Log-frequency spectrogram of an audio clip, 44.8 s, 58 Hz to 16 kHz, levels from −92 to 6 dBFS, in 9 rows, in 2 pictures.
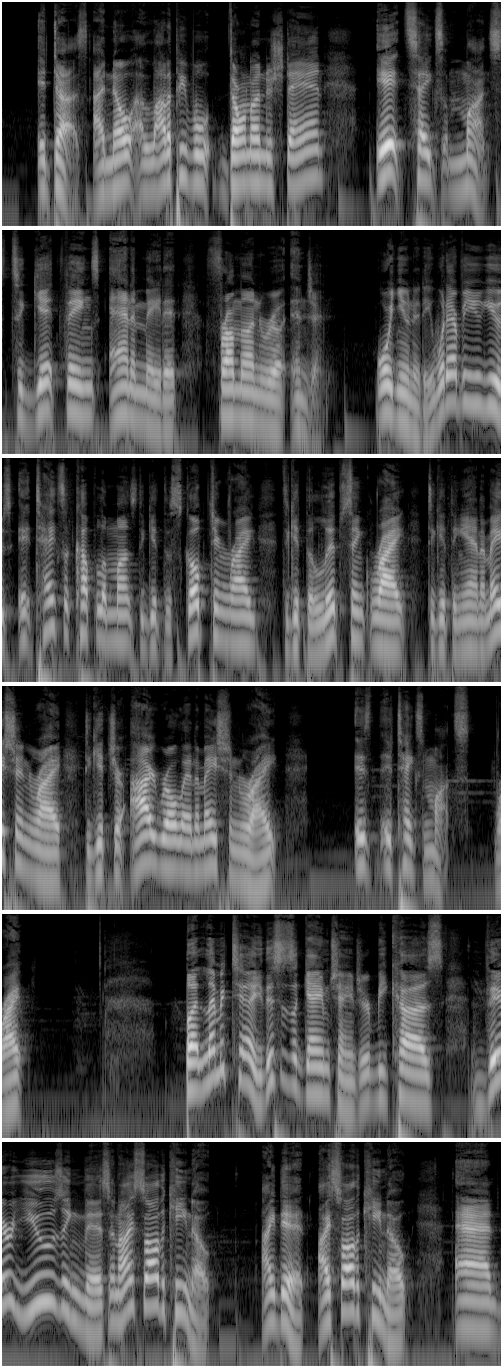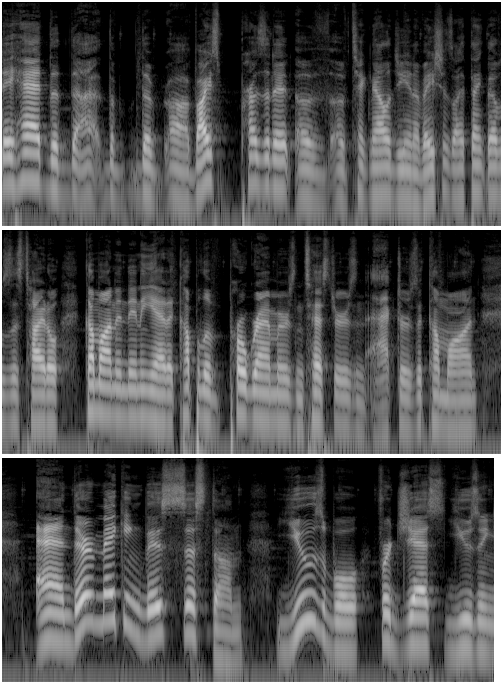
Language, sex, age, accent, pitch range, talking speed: English, male, 30-49, American, 120-170 Hz, 175 wpm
